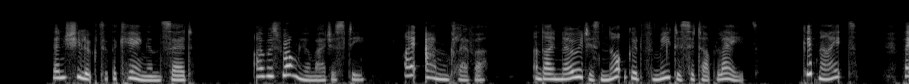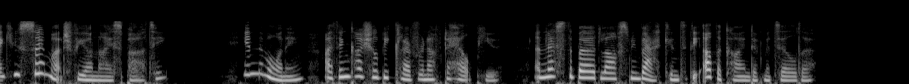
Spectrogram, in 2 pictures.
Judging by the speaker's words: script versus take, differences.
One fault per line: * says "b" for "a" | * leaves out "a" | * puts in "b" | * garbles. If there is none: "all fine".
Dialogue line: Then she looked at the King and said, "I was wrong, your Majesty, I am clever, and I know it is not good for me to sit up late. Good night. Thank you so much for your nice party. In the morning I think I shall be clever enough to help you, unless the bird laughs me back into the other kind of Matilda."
all fine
